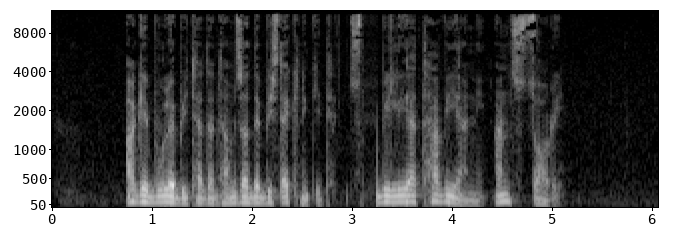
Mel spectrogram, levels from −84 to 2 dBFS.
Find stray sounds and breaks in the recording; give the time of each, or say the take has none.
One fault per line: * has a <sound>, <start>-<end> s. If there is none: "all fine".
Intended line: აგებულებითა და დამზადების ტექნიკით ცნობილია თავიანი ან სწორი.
* has a dropout, 3.1-3.3 s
